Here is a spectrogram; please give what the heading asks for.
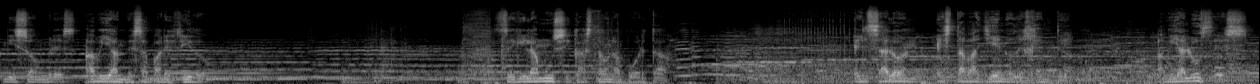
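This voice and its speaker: An actor playing a haunted sea captain who tells his ghost story in a brooding, deliberate, suspenseful way for an audio drama. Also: mid-range voice, steady tone, creaky. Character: haunted old sea captain recounting a ghost ship tale. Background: prominent music.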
